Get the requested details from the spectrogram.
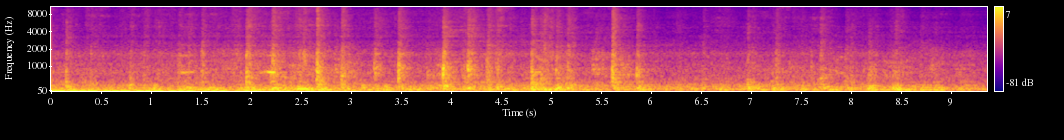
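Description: A train rolls steadily along the tracks, a constant low rumble broken by sharp, irregular metallic clacks and squeals from the wheels, fairly loud, with no voices.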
